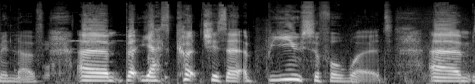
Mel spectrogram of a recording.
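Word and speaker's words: cwtch: try and do it try and type out the word kutch phonetically is how you pronounce it it's actually really difficult to type out because i was trying to phonetically explain to borrow how to say the word yes but then people say catch or cooch it's really hard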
